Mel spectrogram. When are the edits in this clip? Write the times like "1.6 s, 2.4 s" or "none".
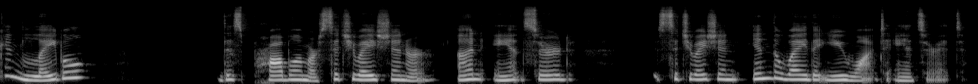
none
